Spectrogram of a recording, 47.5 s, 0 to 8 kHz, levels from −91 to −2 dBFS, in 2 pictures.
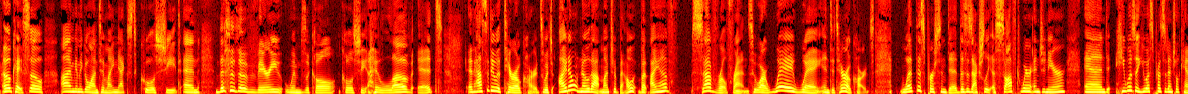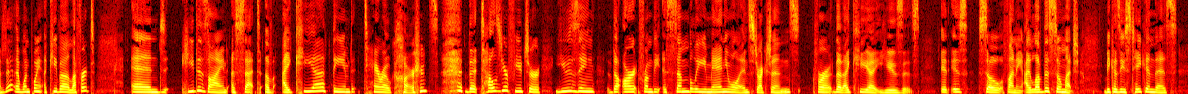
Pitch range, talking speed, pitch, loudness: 190-245 Hz, 140 wpm, 215 Hz, -19 LUFS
